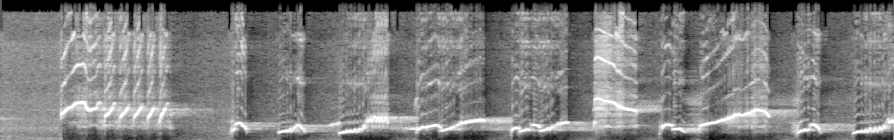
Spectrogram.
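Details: Young white-rumped shama learning its song, said to prompt other shamas to answer: a rapid stuttered trill of high notes, then loud whistled phrases that sweep up and down, separated by brief pauses.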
